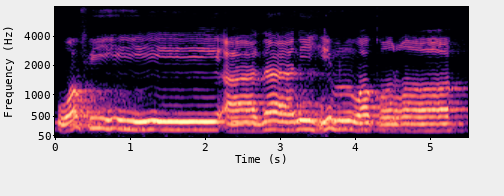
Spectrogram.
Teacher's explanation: قاف میں قلقلہ، یعنی قاف کی آواز ڈبل نکلے گی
